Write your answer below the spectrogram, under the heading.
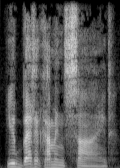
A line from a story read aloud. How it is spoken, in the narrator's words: he said with a weary sigh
